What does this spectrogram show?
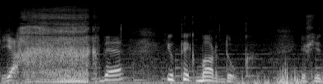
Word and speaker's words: Yahweh: That's how you pronounce it. Yahweh.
